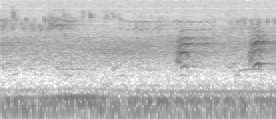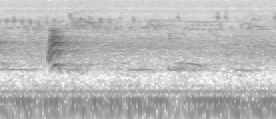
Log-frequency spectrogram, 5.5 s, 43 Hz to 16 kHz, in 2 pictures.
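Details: Three distant barks in fairly quick succession from neighbours' dogs roughly 400 feet off in Gem County, Emmett, Idaho, springtime, 19 March 2020, with a constant low droning hum underneath.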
